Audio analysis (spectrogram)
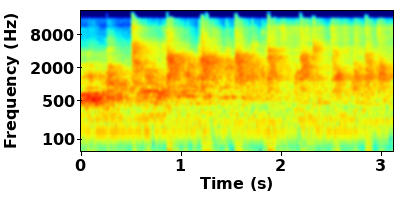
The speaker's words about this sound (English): If you want to clap, clap well. You know, half clap is an attitude. If you want to do it well.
